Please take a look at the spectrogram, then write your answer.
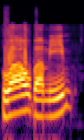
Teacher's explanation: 15 number মাখরাজ 2 ঠোঁট হইতে ওয়াও বা মিম উচ্চারিত হয়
